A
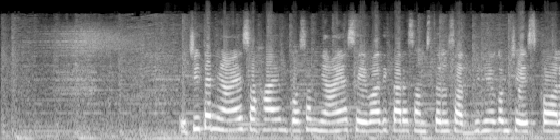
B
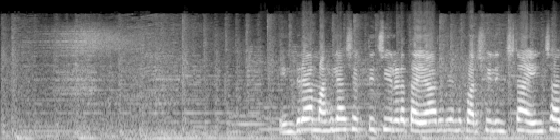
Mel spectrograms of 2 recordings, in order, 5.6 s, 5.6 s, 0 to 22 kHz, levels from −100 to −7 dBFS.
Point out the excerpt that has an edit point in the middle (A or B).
A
